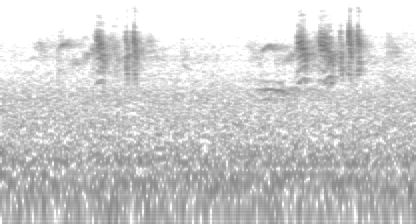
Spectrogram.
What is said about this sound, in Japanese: iPhone の内蔵マイクでもどうなんですかね結構音拾ってくれてますかね今ね結構鳥、まあ、何の鳥かわからないですけど鳥が、うん、鳴いてるので聞こえるかなと思います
